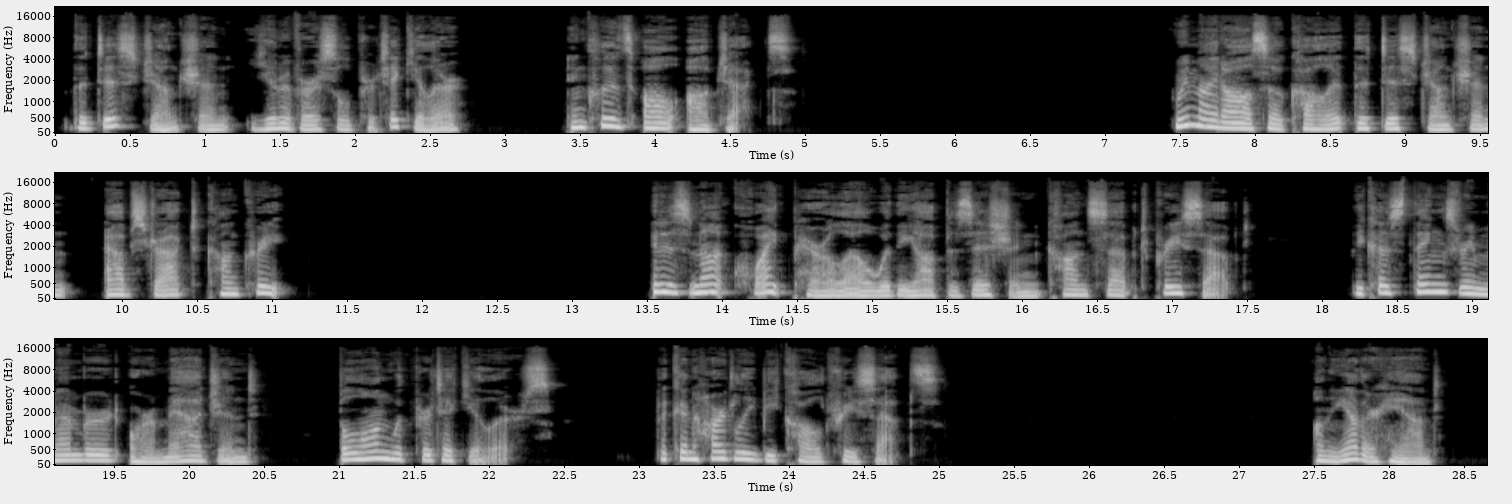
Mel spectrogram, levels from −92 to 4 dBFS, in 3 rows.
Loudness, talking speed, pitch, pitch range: -19 LUFS, 90 wpm, 155 Hz, 125-200 Hz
